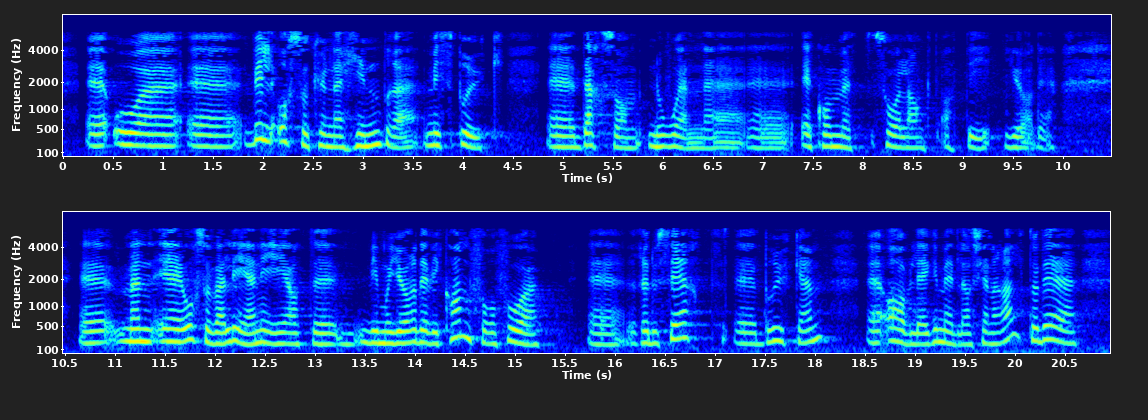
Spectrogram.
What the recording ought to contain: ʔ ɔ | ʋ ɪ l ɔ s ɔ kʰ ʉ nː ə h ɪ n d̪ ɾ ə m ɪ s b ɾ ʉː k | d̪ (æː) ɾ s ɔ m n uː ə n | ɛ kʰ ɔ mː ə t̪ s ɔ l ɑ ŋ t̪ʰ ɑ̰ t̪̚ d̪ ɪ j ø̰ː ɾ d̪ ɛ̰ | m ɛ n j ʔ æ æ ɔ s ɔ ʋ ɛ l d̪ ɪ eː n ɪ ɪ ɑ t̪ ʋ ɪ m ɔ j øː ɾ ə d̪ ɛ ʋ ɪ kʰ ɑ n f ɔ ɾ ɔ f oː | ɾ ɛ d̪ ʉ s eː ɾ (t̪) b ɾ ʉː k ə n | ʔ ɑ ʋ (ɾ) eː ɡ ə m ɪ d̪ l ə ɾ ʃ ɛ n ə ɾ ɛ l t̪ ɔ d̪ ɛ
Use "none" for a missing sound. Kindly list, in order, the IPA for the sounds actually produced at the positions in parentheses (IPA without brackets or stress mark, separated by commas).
æ, t̪, l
